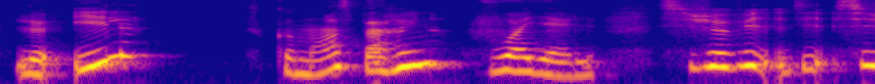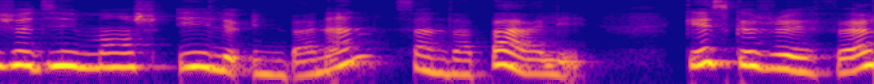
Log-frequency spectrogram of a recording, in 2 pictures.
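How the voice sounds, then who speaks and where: A woman teaching a grammar lesson, explaining slowly and clearly and asking herself questions as she writes. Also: a little high, mellow. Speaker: French teacher.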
